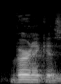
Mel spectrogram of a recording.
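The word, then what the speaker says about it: Wernicke: W German um so it's pronounced like with a V Sound vernica area so this interprets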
